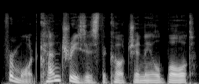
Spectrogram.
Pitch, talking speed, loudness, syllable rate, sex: 105 Hz, 210 wpm, -17 LUFS, 5.1 syllables/s, male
